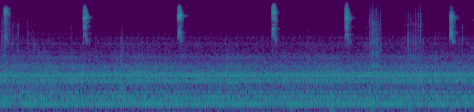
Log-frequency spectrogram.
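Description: Baby songbird cheeping: six short, high chirps, one every second and a half to two seconds.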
